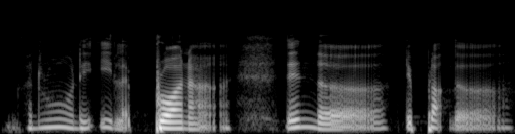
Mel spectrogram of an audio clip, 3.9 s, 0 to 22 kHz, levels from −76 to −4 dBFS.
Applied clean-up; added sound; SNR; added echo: none; none; none; none.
